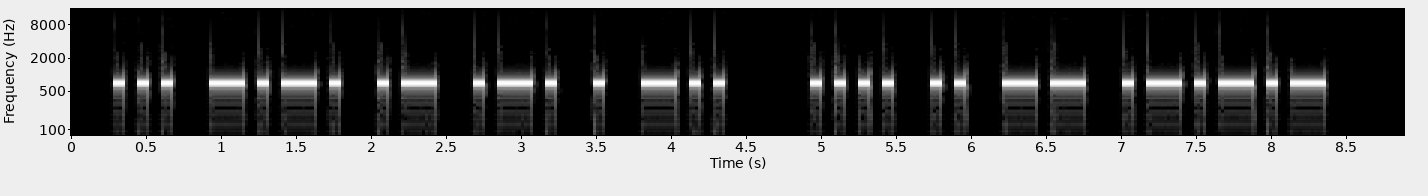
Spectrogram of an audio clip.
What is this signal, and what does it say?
Morse code, heard as a keyed tone, about 15 wpm, 700 Hz. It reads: SCARED HIM.
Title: Sentences from Top 1000 Words - Review Part 4 - 15wpm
